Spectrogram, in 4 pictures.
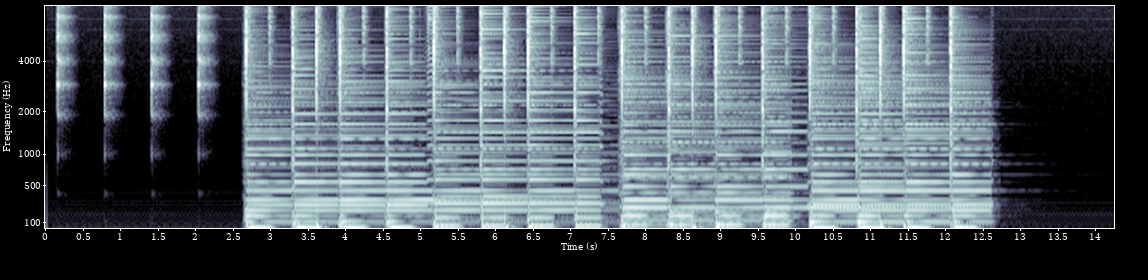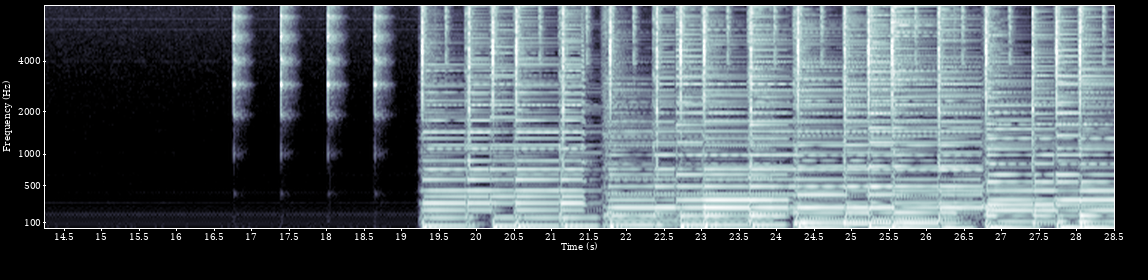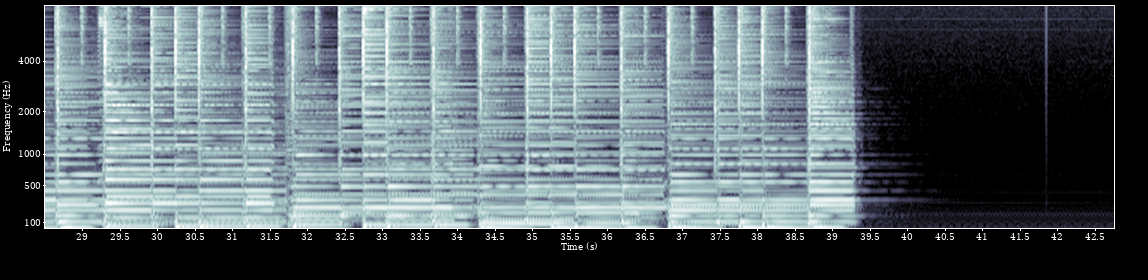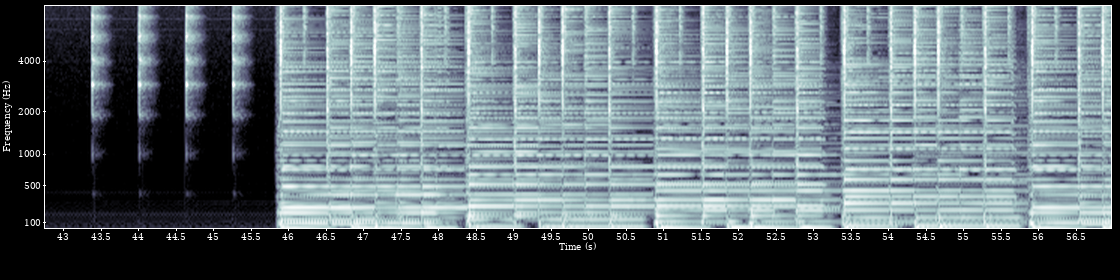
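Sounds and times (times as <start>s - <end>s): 
guitar chord progressions: 2.7s - 12.9s, 19.3s - 39.8s, 45.9s - 56.9s.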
